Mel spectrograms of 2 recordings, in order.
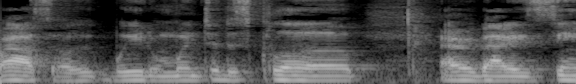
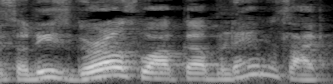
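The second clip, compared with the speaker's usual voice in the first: ordinary talk, nothing marked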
